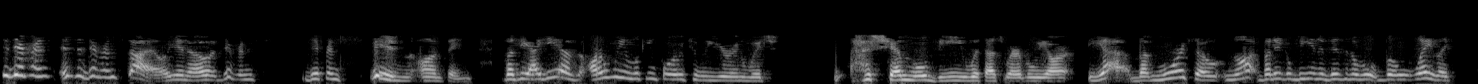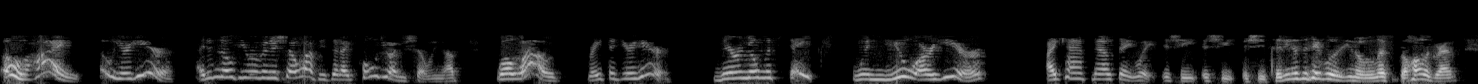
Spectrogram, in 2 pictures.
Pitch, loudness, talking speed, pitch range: 235 Hz, -24 LUFS, 220 wpm, 185-300 Hz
